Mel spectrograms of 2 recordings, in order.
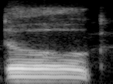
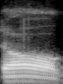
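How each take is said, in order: First: The vowel sounds like the vowel in 'Doug'. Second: The vowel is the plain, open 'dog' vowel. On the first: "They call him Doug" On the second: "They don't call dog dog"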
